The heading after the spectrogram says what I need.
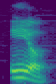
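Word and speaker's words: heir: एयर तो एयर में एच है तो यहां पर इसकी साउंड क्या है? एयर यह भी ए साउंड आ रही है।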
